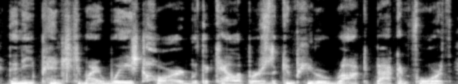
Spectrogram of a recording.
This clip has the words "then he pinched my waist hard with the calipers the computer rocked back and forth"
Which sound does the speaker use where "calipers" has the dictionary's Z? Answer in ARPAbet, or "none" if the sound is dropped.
Z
